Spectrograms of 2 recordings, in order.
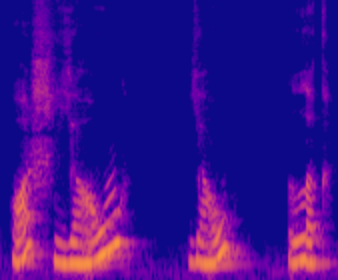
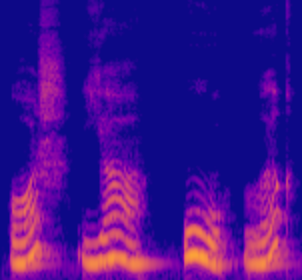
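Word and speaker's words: ашъяулык: Когда мы произносим это слово, мы «у» произносим как согласную «в». Мы его произносим «в». Аш, яу, яу, лык.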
